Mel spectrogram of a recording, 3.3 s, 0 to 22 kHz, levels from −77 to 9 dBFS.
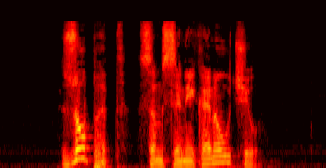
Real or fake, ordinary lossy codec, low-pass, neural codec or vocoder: real; AAC, 32 kbps; 19.8 kHz; none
